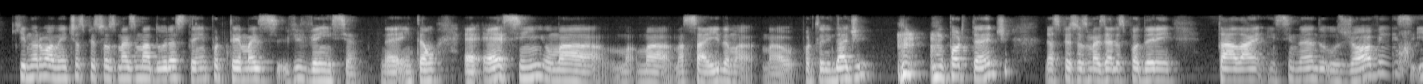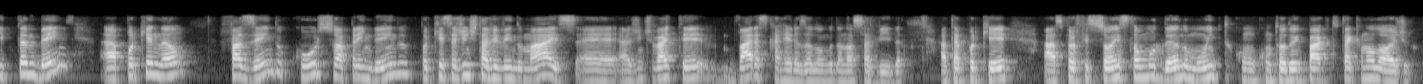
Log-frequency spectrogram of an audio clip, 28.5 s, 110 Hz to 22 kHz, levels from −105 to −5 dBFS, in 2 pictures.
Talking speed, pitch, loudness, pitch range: 160 wpm, 155 Hz, -24 LUFS, 145-180 Hz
